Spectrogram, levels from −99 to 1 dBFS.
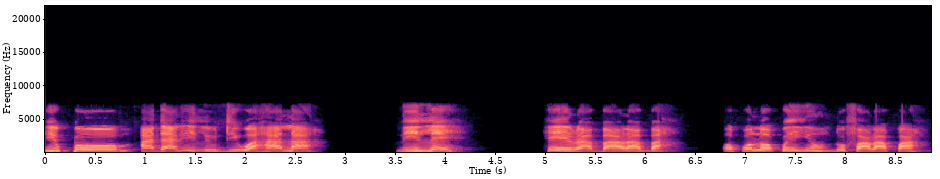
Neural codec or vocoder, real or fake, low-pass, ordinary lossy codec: none; real; 7.2 kHz; none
